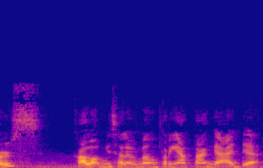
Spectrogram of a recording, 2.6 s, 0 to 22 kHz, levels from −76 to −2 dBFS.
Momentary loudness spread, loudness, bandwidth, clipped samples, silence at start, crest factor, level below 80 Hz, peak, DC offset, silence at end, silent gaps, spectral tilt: 16 LU; -22 LUFS; 11.5 kHz; under 0.1%; 0 s; 18 dB; -58 dBFS; -4 dBFS; under 0.1%; 0 s; none; -4 dB/octave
